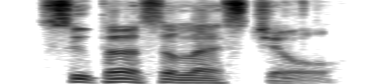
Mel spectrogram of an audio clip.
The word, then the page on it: Supercelestial: British English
